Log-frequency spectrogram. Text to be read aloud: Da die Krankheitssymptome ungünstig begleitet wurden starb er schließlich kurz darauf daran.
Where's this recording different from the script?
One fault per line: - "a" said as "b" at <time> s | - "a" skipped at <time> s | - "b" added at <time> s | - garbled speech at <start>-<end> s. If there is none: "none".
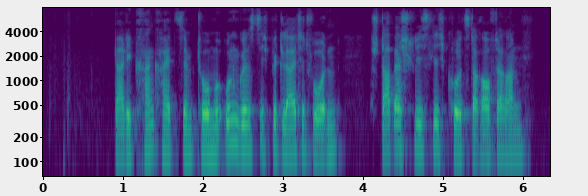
none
